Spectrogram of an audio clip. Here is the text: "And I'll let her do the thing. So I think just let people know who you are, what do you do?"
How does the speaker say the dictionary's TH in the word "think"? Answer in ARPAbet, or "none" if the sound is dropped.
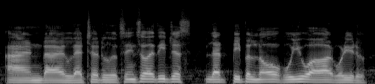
T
